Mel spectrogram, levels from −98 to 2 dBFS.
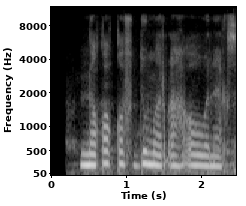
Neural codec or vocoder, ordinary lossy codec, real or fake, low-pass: none; Opus, 32 kbps; real; 9.9 kHz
